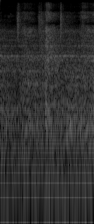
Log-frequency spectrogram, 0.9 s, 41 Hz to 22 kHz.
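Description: A New York City subway 7 train runs on the line toward Mets–Willets Point, a loud, steady close rumble of wheels and cars with no pause and no voices.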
